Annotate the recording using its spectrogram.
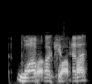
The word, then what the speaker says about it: Wapakoneta: Wapakoneta? – yes, thank you.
